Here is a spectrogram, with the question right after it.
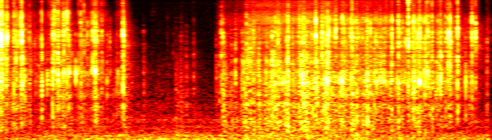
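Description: An empty, thin white plastic Blick shopping bag is held up and crumpled and crinkled with the fingers, giving a dense, bright crackling. The crinkling drops to near silence for about a second, then resumes steadily until the end.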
